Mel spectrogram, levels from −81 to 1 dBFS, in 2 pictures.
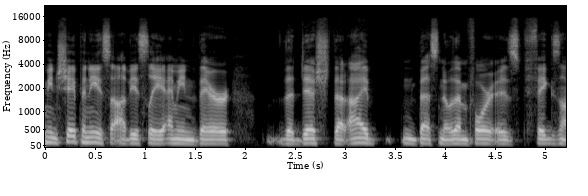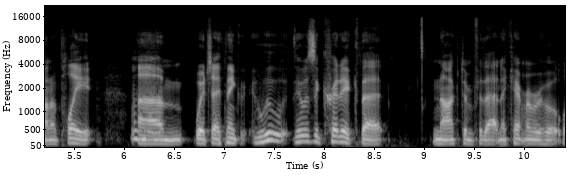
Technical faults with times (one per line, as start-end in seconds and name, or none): none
